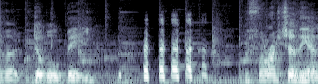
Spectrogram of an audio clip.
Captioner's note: laughter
